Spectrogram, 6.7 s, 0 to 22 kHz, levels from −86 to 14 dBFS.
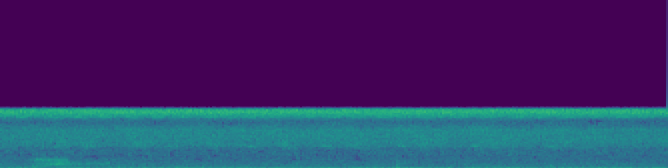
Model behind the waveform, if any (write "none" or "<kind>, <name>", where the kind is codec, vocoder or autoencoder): none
